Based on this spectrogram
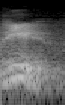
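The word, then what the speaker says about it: read: verb का third form रीड verb क्या है री रीड का थर्ड फॉर्म रीड रेड ही होता है स्पेलिंग वही रहता है फिर क्या लगाएंगे बाई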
